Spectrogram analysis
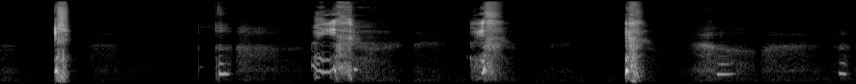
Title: Anime Girl Cute cold sneeze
